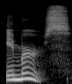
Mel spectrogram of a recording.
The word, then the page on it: immerse: imə́ːrs; イマース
